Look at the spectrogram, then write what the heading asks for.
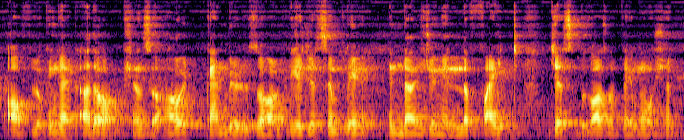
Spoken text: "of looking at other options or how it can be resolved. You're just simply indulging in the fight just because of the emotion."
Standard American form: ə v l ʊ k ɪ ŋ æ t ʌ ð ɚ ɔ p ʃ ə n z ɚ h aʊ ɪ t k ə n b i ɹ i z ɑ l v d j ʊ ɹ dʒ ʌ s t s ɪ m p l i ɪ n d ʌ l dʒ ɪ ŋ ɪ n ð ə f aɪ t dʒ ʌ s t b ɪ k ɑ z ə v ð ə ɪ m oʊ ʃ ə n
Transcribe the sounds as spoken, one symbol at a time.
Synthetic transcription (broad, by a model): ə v l ʊ k ɪ ŋ æ t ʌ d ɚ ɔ p ʃ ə n s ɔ h aʊ ɪ t k ə n b i ɹ i z ɑ l v d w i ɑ dʒ ʌ s t s ɪ m p l i ɪ n d ʌ l dʒ ɪ ŋ ɪ n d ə f aɪ t dʒ ʌ s t b ɪ k ɑ z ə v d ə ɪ m oʊ ʃ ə n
